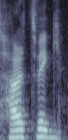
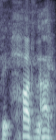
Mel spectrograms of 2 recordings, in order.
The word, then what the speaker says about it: Hartwig: or in Scandinavia, Hans Hartwig. I think so. Those are my three. Yeah, Hartwig. It sounds kind of strange when you say it in English. It's no R, right? It's hot. Hartwig.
